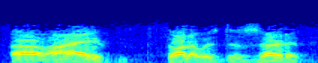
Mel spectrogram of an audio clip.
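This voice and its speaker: An actor playing a calm, wry American gunfighter in an old-time radio western, measured and plain-spoken in narration and dialogue. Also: male voice, medium pitch, heavy background noise, natural voice. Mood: cautious, probing. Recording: tinny old radio broadcast with music.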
